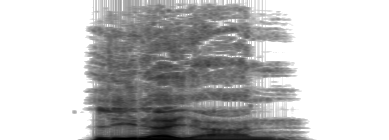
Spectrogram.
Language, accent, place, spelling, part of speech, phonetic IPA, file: German, Germany, Berlin, Liederjan, noun, [ˈliːdɐˌjaːn], De-Liederjan.ogg
- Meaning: slob (slovenly person)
